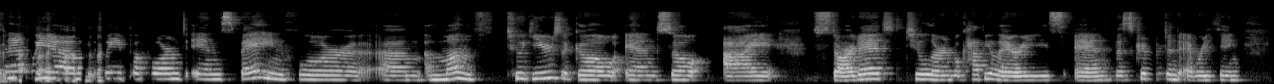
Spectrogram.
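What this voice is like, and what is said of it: Non-native accent in English. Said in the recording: “We can't get rid of our accent”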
